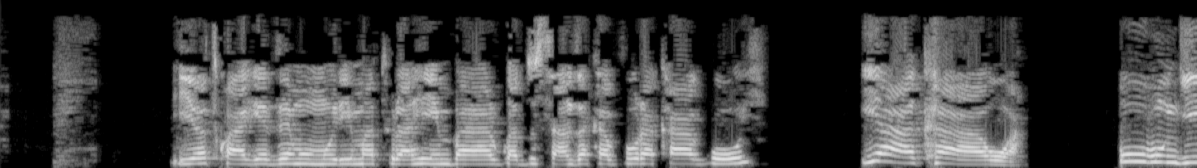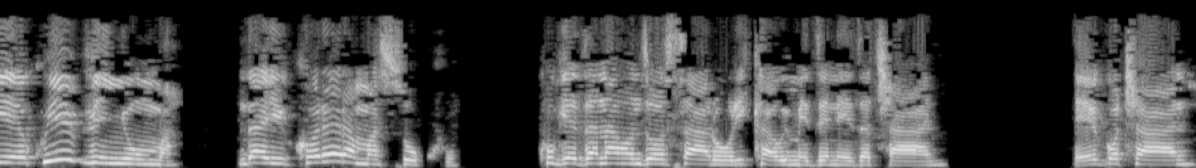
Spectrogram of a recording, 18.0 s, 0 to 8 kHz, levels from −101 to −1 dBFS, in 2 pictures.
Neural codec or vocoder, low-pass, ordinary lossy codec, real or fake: none; 7.2 kHz; MP3, 32 kbps; real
